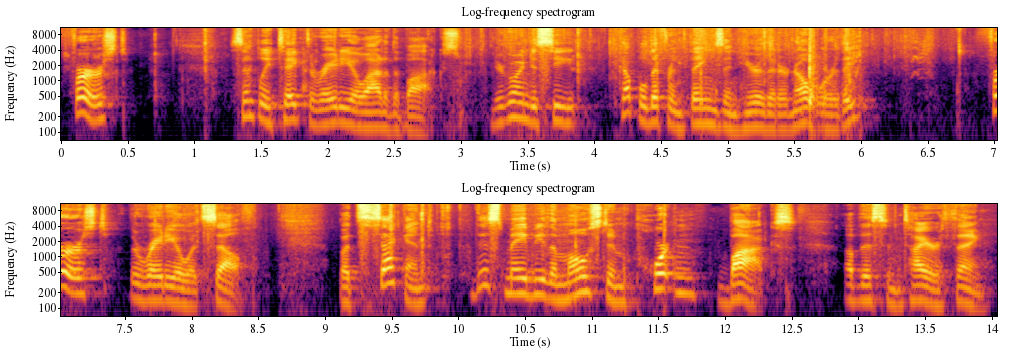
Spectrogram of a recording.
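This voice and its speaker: A man's voice: fairly high pitch, sing-song, normal speed, darkish tone, slight background noise. An American man presenting an instructional tutorial, explaining each step methodically and stressing the key points.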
